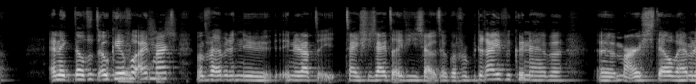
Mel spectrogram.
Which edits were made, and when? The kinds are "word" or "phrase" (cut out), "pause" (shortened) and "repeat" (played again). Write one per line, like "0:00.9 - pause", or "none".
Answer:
none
